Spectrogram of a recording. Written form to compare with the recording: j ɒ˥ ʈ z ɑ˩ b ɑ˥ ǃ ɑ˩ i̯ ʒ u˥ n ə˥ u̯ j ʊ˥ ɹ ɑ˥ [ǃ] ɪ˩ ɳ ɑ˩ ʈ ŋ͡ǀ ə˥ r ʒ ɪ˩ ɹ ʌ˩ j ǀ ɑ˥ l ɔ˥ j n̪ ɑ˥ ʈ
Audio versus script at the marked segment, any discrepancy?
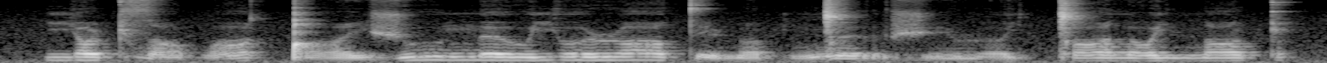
yes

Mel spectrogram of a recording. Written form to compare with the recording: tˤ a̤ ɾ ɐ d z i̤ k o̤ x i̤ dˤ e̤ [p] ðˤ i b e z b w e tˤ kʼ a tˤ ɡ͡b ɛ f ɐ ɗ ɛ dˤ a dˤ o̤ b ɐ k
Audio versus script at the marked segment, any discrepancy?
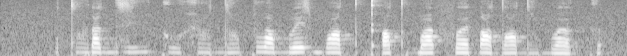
no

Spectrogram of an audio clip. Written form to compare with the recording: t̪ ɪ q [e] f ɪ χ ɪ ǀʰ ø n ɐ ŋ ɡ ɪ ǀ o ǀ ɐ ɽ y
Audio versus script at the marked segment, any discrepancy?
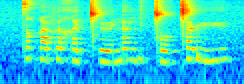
no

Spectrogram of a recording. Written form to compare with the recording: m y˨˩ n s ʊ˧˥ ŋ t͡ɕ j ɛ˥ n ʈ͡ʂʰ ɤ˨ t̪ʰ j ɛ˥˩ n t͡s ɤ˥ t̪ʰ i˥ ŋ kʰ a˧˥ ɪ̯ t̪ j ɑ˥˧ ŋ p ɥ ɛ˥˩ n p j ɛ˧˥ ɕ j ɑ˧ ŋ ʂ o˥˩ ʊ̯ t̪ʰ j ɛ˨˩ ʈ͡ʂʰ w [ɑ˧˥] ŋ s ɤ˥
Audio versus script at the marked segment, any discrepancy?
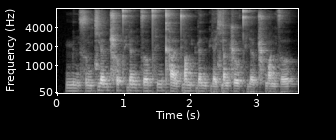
yes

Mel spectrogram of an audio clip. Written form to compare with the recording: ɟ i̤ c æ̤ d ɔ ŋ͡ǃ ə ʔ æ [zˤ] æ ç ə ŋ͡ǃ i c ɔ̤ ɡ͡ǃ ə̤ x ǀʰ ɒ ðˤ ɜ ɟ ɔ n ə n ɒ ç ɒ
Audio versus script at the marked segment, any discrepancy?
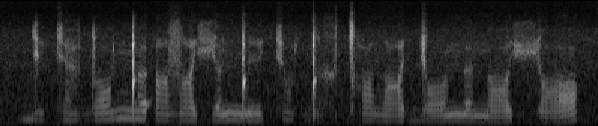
no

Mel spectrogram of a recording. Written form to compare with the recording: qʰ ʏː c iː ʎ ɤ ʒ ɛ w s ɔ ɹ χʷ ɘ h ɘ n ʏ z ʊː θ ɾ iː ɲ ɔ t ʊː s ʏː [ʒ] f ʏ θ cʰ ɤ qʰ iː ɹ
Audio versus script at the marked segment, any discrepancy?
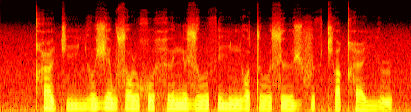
no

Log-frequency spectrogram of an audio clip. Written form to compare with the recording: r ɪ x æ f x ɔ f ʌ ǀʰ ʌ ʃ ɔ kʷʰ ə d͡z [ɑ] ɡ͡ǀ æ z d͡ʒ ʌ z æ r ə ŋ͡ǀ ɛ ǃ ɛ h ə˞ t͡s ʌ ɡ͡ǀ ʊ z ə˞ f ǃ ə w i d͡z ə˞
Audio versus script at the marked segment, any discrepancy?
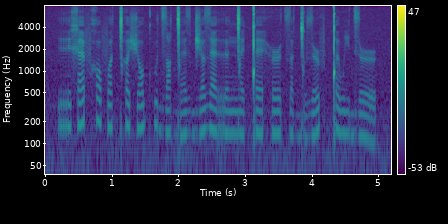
no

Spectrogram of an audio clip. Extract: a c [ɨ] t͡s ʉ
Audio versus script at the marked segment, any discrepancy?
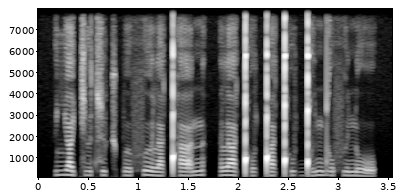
no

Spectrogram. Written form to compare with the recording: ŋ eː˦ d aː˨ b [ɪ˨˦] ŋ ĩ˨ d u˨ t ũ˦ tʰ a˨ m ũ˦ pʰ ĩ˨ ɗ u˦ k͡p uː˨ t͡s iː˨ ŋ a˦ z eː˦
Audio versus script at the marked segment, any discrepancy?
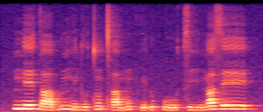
yes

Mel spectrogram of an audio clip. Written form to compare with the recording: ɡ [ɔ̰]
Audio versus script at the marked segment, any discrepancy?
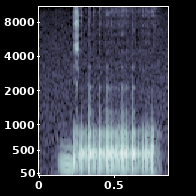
no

